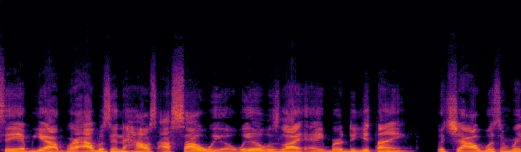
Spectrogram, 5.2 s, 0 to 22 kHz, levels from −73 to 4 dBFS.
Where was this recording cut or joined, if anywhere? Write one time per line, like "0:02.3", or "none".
0:04.2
